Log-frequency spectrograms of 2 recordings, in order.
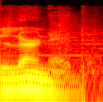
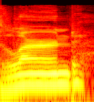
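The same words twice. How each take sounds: First: The word is said in an old, pious way. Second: The word is said in a plain modern way. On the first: The speaker calls it wrong. "the most pious of us will say learned" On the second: The speaker calls it right. "the word is learned"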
